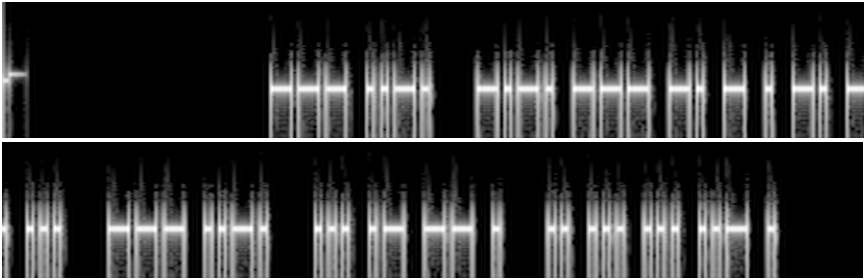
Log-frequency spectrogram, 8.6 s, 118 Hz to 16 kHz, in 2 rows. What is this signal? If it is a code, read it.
Morse code, heard as a keyed tone, about 34 wpm, 700 Hz. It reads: OF CONTENTS OF SAME ISSUE
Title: Sets of 5 Words Encore2 35wpm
